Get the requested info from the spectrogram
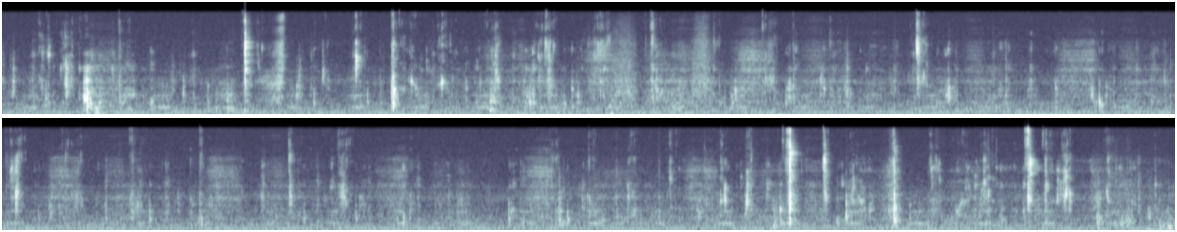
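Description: Close-miked wet chewing and lip smacking as a man eats a mouthful of barbecue pork-chop taco, with irregular sharp clicks of the lips and tongue. Near the end he sucks sauce off his fingers.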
